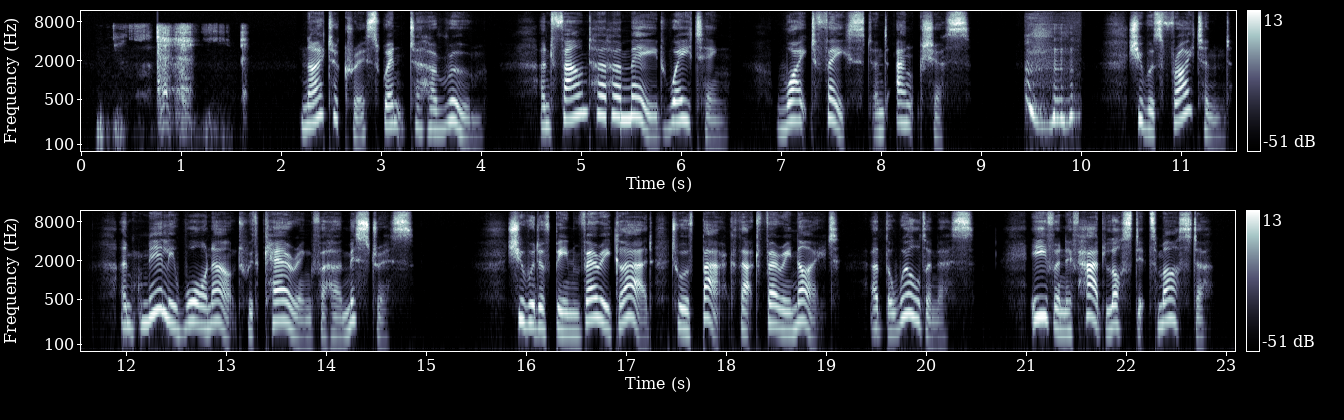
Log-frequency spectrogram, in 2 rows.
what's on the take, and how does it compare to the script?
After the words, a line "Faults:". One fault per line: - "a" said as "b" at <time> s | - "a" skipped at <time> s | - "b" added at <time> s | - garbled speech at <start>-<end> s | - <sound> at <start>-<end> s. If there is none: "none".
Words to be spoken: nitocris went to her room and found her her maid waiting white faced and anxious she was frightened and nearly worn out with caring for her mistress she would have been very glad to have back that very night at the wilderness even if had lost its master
nitocris went to her room and found her her maid waiting white faced and anxious she was frightened and nearly worn out with caring for her mistress she would have been very glad to have back that very night at the wilderness even if had lost its master
Faults:
- throat clearing at 0.1-1.7 s
- laugh at 9.4-10.0 s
